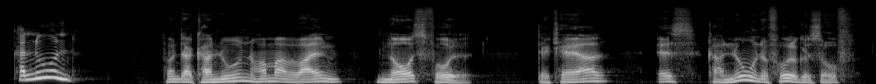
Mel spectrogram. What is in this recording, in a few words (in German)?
"kannun", wittlich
